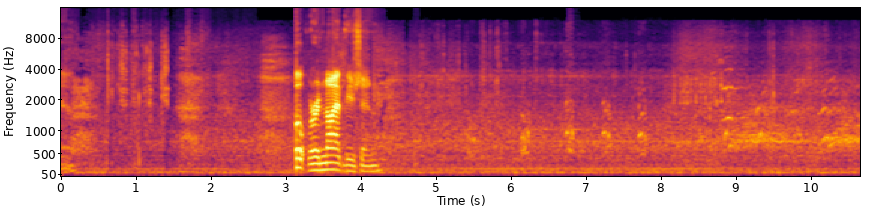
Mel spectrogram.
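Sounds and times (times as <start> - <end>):
dense steady noise: 0.0 - 10.6
speech: 3.1 - 4.4
dog barking and whimpering: 6.1 - 7.9.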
